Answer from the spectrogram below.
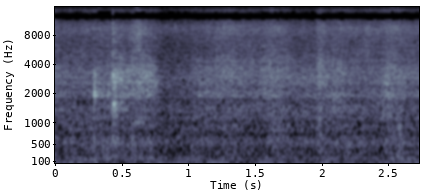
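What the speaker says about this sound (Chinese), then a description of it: "迅速将鸡翅放入锅中，快速翻炒，让鸡翅均匀地裹上糖色" Chicken wings stir-fried in a wok coated with caramelized sugar give a steady, close hiss and sizzle with a few brief scraping stirs along the way.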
